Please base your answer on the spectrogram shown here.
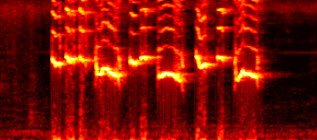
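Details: Orange-headed thrush, anis merah, sound used to get kept birds singing: a loud fast phrase mixing rasping buzzy notes with clear downslurred whistles, about eight elements in two seconds.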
